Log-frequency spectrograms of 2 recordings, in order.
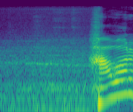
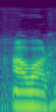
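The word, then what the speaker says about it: hour: ঠিক সেভাবে এখানে হাওয়ার না বলে আমরা বলবো আওয়ার, কারণ এটা আইতে সিম্বলে বোঝায় যে এটা হাওয়ার নয়, এটা আওয়ার, এই কারণে এখানে এন।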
